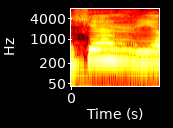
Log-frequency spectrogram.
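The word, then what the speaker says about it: شَرِّ: Misalnya syarri, ya ditekan 2 harakat saja. Syarri, ya 2 ketukan.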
